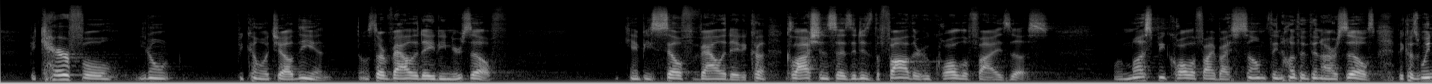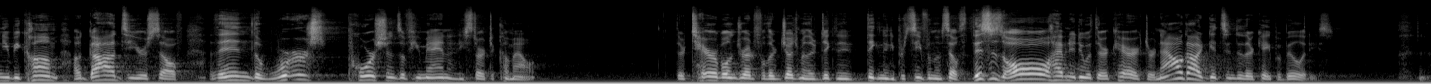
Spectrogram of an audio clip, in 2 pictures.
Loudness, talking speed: -26 LUFS, 165 wpm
